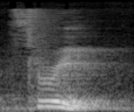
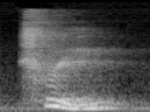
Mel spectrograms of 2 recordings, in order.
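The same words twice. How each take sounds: First: Said in the usual way. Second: TREE with a hard T in place of TH; TREE, the Irish way, T replacing TH. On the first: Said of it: "instead of three". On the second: Shown as a demonstration. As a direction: say TREE with a plain T at the front. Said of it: "They too will say tree".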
